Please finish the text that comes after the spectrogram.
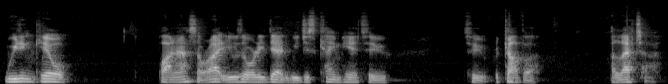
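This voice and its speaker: A man's voice: lowish voice, little pitch movement, moderate pace, bright, forceful tone. A man voicing a hard-nosed, wary mercenary in a tabletop game, speaking bluntly and defensively. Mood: defensive, bargaining.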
